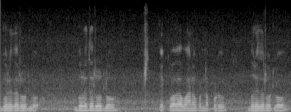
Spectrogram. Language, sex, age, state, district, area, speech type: Telugu, male, 18-30, Andhra Pradesh, Kurnool, rural, spontaneous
